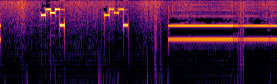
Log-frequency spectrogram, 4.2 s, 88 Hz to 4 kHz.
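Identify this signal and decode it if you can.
Five-tone selective call (ZVEI), heard as quick runs of five tones, tones of about 70 ms. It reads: 88993 88993
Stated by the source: ZVEI five-tone call received on an SDR.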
